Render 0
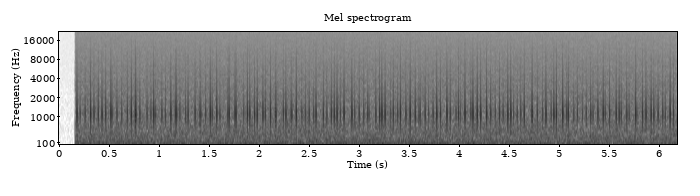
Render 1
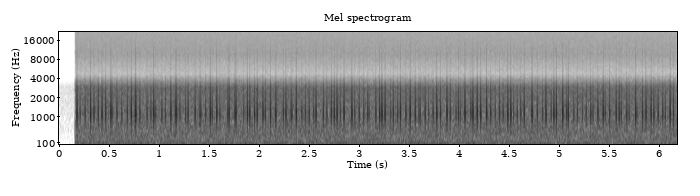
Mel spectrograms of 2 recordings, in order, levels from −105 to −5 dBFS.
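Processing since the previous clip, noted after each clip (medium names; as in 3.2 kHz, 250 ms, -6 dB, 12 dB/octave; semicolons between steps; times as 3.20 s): FFT filter 180 Hz 0 dB, 2.9 kHz +11 dB, 4.7 kHz -20 dB, 9.5 kHz -5 dB; trim -5 dB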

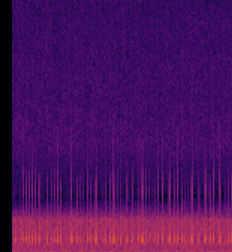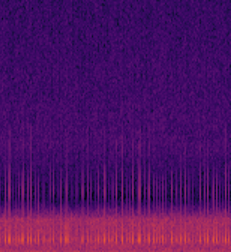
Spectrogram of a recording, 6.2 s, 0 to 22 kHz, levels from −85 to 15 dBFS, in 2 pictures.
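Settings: in parallel at +1.5 dB: peak limiter -11 dBFS, peak gain reduction 9.5 dB; on the sum: hard clipper -7.5 dBFS, distortion -11 dB; trim -4.5 dB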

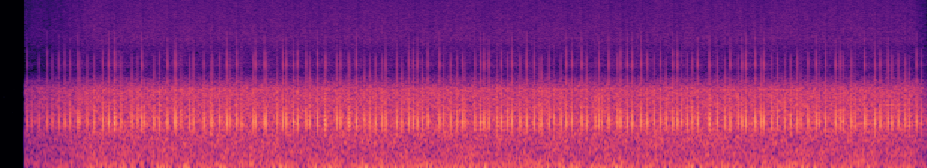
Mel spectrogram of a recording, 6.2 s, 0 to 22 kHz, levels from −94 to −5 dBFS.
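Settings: level rider gain up to 11.5 dB; on a send at -11 dB: reverberation RT60 0.60 s, pre-delay 5 ms; on the sum: trim -8 dB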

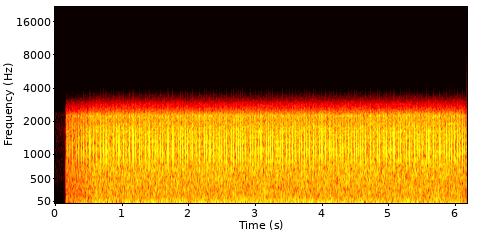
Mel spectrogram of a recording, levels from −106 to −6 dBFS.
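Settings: rippled Chebyshev low-pass 2.3 kHz, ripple 3 dB; trim +3 dB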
